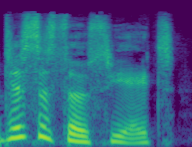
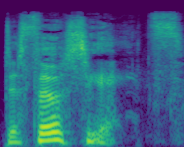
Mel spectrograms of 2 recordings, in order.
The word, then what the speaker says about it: dissociates: Not disassociates, dissociates.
